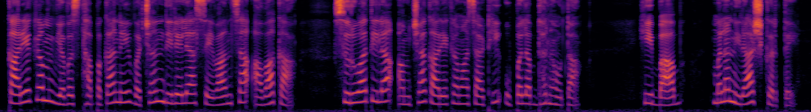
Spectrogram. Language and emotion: Marathi, sad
